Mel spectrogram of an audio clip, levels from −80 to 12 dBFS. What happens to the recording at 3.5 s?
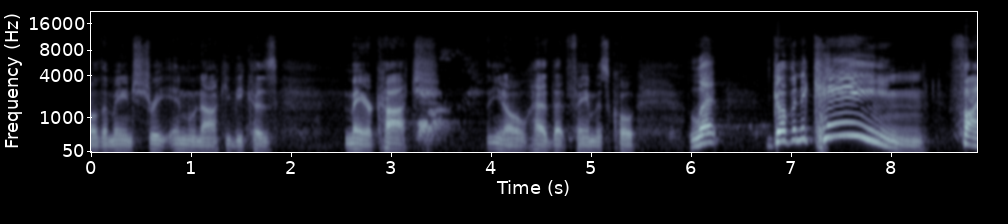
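Around 3.5 s the speech picks up a faint delayed double, trailing the voice by about 252 ms at roughly 10 dB below it, from 3.23 to 3.9 s. This is an echo leak, likely a far-end loudspeaker's sound reaching its microphone and slipping past the echo canceller back into the call.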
